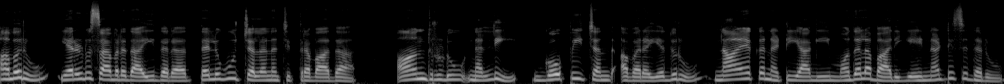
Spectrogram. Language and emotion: Kannada, neutral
